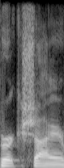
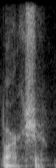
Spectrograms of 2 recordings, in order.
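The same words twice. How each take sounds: First: The word is pronounced the way it is spelled. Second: The word is pronounced differently from its spelling. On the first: The speaker calls it wrong. "It looks like Berkshire" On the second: The speaker calls it right. "I'm pretty sure it's Berkshire"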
